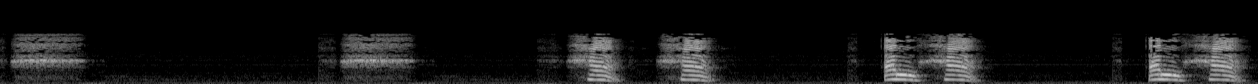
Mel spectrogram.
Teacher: This ha is very husky, and from your throat, open it up.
